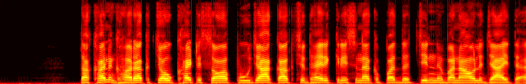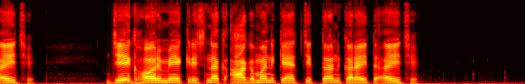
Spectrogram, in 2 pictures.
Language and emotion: Maithili, neutral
